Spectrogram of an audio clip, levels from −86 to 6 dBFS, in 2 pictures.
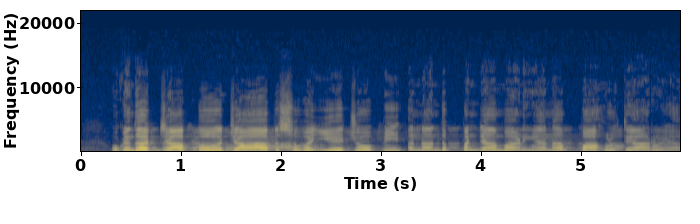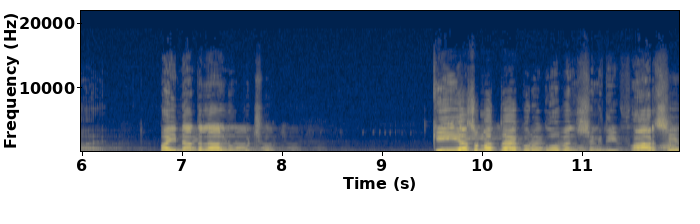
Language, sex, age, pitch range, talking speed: Punjabi, male, 50-69, 115-165 Hz, 130 wpm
